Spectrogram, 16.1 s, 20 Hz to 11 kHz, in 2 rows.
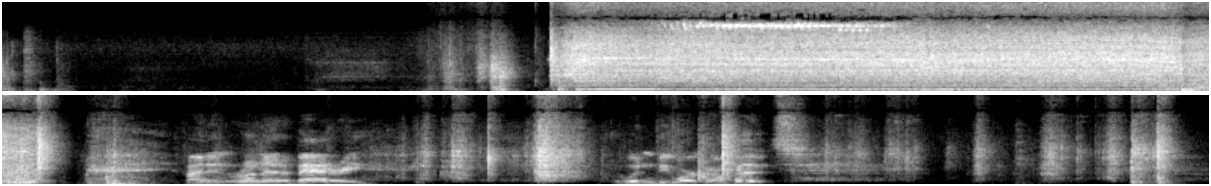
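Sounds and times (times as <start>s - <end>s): power tool motor running: 3.7s - 8.4s
handling and clatter: 10.6s - 16.0s.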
